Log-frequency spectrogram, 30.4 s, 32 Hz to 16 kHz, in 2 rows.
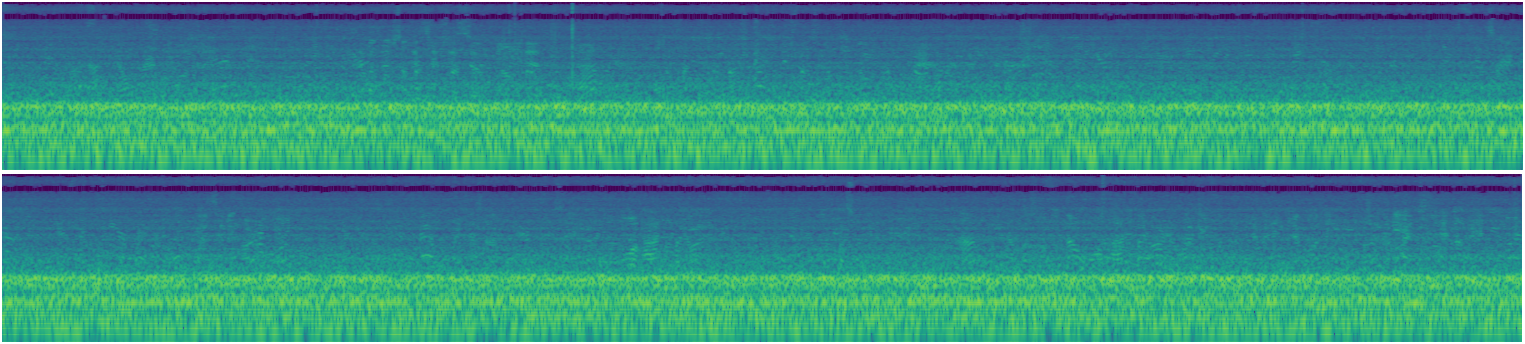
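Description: Steady low cabin drone of a Boeing 737-800 on approach, the engine and airflow noise heard from inside the cabin at a window seat behind the wing.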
